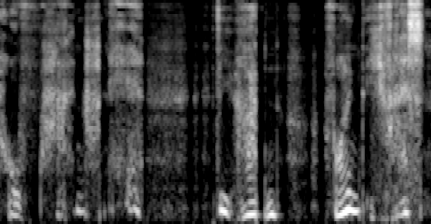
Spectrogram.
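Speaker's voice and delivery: hushed, urgent wake-up call; urgent whisper. A narrator's reading. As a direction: whisper the warning fast and high. Worm wakes the bird urgently. (dringendes Flüstern)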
